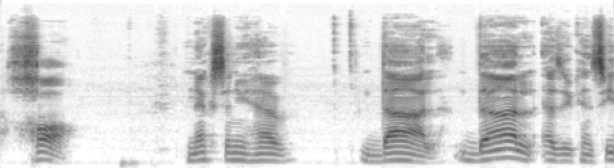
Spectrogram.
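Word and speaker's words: دال: tip of your tongue touches the bottom of your upper teeth and gum. So where the bottom of your upper teeth and gum meet, that's where your tip of your tongue should be to pronounce this Da sound.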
